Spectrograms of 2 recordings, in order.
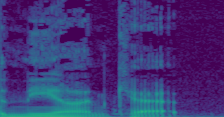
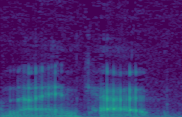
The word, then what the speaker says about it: Nyan Cat: How about the Neon Cat? – The Neon Cat? – Is that how you say it? – Oh, Nyan Cat. – Nyan? – Well, it's not Neon. That's N-Y-A-N. A whole different thing.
